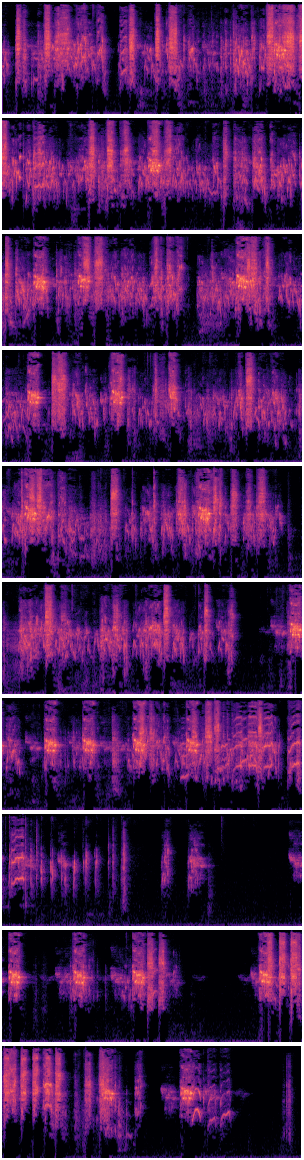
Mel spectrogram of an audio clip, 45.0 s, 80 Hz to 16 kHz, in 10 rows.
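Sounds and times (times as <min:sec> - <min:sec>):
budgerigar chattering: 0:39.8 - 0:44.0.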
